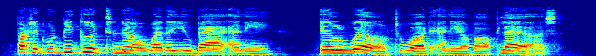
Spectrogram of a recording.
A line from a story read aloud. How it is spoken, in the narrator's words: Monsieur Beliveau said calmly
